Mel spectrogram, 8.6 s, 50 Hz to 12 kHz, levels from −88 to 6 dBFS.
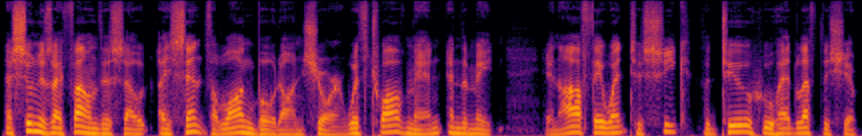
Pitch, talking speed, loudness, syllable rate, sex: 125 Hz, 230 wpm, -18 LUFS, 4.5 syllables/s, male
